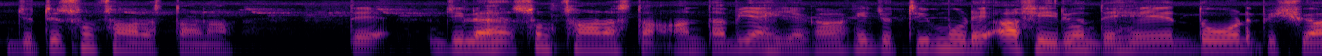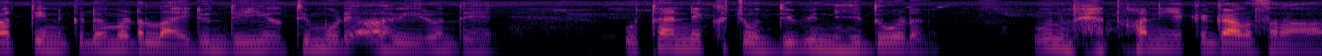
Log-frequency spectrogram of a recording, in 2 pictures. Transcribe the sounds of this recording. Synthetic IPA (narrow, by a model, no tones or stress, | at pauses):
d͡ʒʊt̪ʰːiːsʊnsaːnəst̪aːnaː | t̪eːd͡ʒɪlɛːsʊnsaːnəst̪ã̰ːʔã̰ːnd̪aːbiːaːɦiːd͡ʒəɡaːkɪd͡ʒʊt̪ʰːiːmũːɽeːʔaːpʰiːɾɦõːnd̪eːɦeːd̪oːɽpɪʃʰjaːt̪ɪnkɪloːmiːʈəɾlaːiːd͡ʒʊ̃ːnd̪iːɦeːʊt̪ʰːiːmuːɽeːaːpʰiːɾɦõːnd̪eːɦeː | ʊt̪ʰːẽːnɪkʰt͡ʃõːnd̪iːbiːnĩːd̪oːɽ | ʊnmɛ̃ːt̪ʊɦãːnĩːɪkɡəlsənaː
